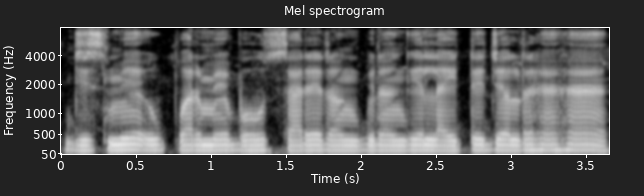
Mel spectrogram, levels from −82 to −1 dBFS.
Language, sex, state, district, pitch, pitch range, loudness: Hindi, male, Jharkhand, Palamu, 125 Hz, 120-130 Hz, -14 LUFS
